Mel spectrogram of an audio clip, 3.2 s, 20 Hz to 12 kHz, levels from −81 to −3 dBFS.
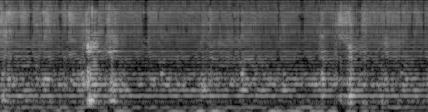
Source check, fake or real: fake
